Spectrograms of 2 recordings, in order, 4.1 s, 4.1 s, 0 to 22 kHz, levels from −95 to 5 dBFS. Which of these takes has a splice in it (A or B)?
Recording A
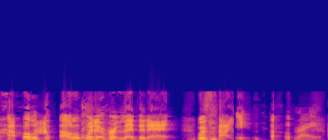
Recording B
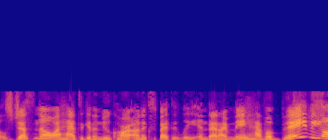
A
